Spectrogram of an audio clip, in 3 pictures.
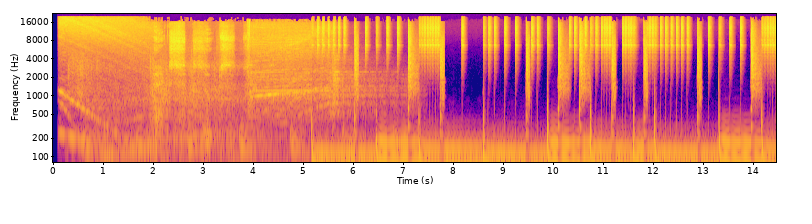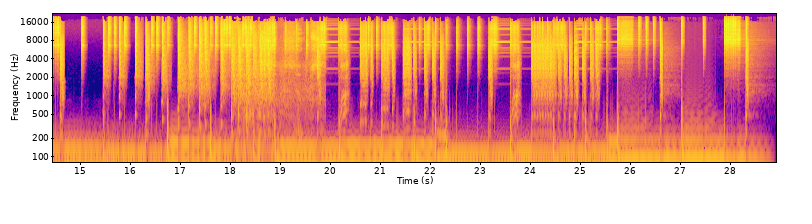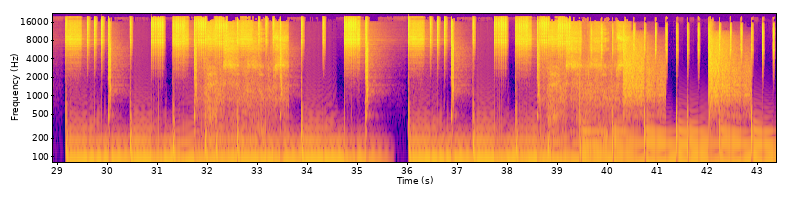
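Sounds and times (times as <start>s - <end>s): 
trap drums: 5.1s - 43.3s.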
